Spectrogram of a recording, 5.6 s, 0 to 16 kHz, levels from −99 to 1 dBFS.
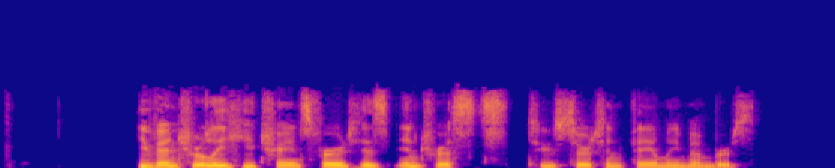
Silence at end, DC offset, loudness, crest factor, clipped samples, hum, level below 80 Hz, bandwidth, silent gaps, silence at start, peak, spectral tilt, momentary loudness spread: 0.6 s; under 0.1%; -19 LUFS; 18 dB; under 0.1%; none; -58 dBFS; 7.8 kHz; 3.43-3.51 s; 0.95 s; -2 dBFS; -5.5 dB/octave; 13 LU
